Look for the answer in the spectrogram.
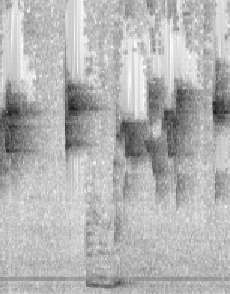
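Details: Captive Black-cheeked Waxbills in an aviary, waiting to be fed, give thin, very high chirps in quick overlapping bursts from several birds, with a brief lower voice-like sound in the middle.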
